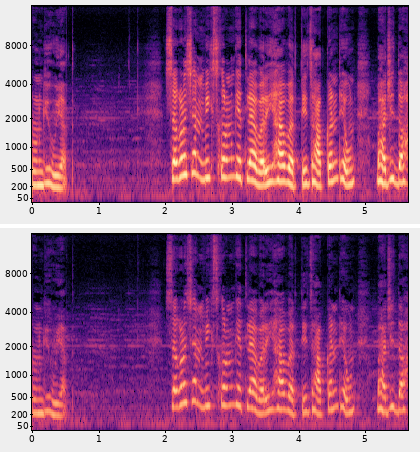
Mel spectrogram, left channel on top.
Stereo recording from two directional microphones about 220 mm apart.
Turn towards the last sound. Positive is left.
turn(degrees=45)  # may be behind; listen again after turning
